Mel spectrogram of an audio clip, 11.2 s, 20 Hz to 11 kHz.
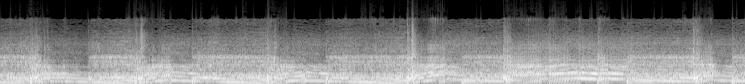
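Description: A 1.8-litre car engine revved hard over and over through a loud exhaust, its pitch sweeping up and falling back about every one to two seconds. Several of the revs end in sharp cracks as the exhaust backfires, shooting flames from the tailpipe.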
